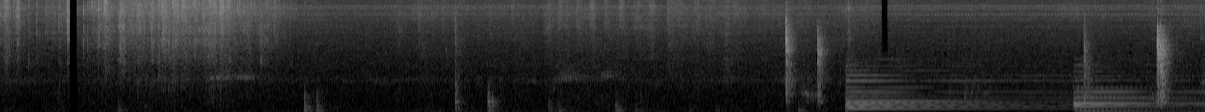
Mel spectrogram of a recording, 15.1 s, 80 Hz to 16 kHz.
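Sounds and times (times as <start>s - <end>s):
cloth rubbing on wood: 6.8s - 9.4s.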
